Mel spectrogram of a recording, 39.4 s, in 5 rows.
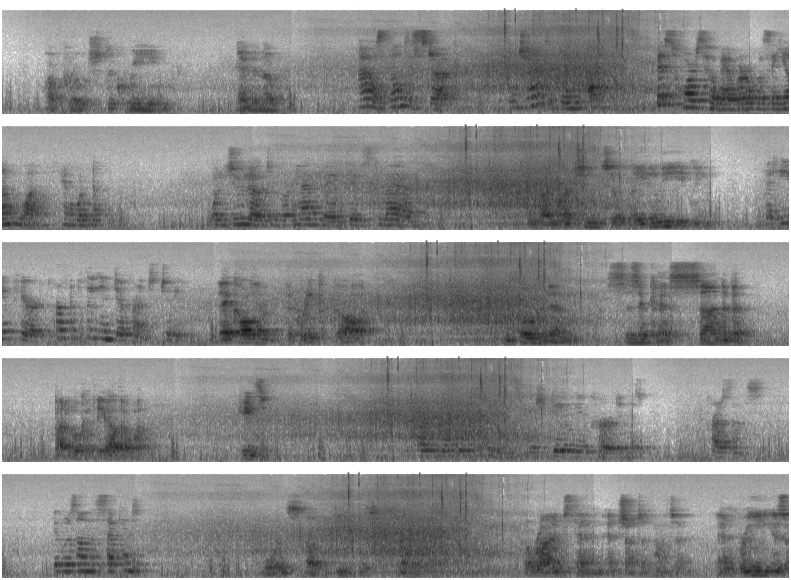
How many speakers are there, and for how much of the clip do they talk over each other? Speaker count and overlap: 8, no overlap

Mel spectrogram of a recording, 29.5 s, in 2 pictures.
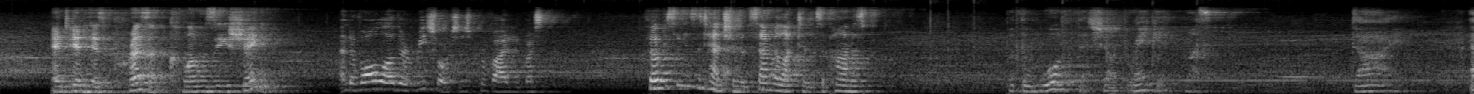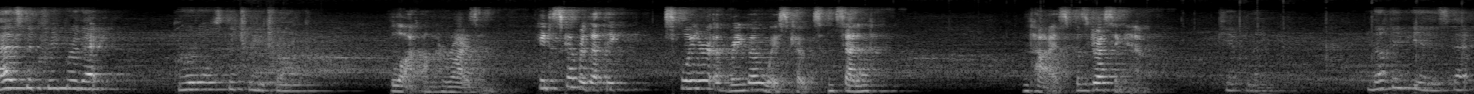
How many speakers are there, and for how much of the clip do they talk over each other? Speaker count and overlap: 4, no overlap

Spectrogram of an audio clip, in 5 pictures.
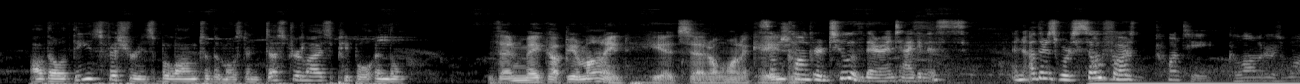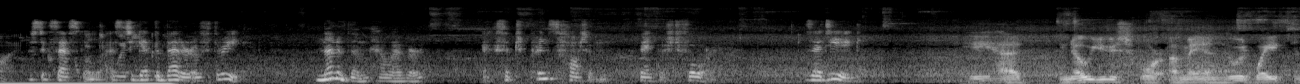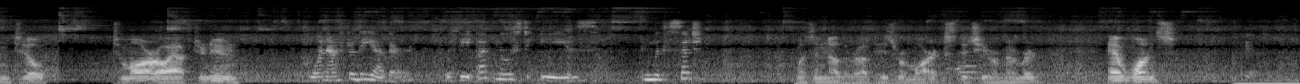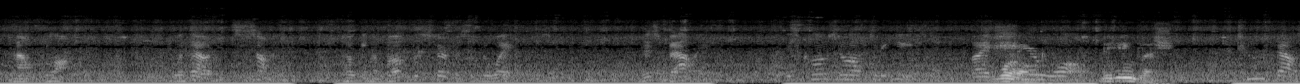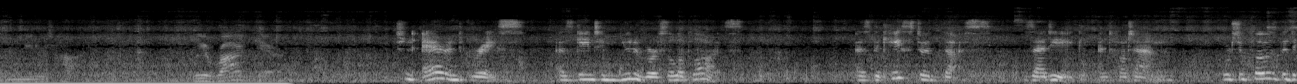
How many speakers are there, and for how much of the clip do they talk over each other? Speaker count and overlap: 4, about 5%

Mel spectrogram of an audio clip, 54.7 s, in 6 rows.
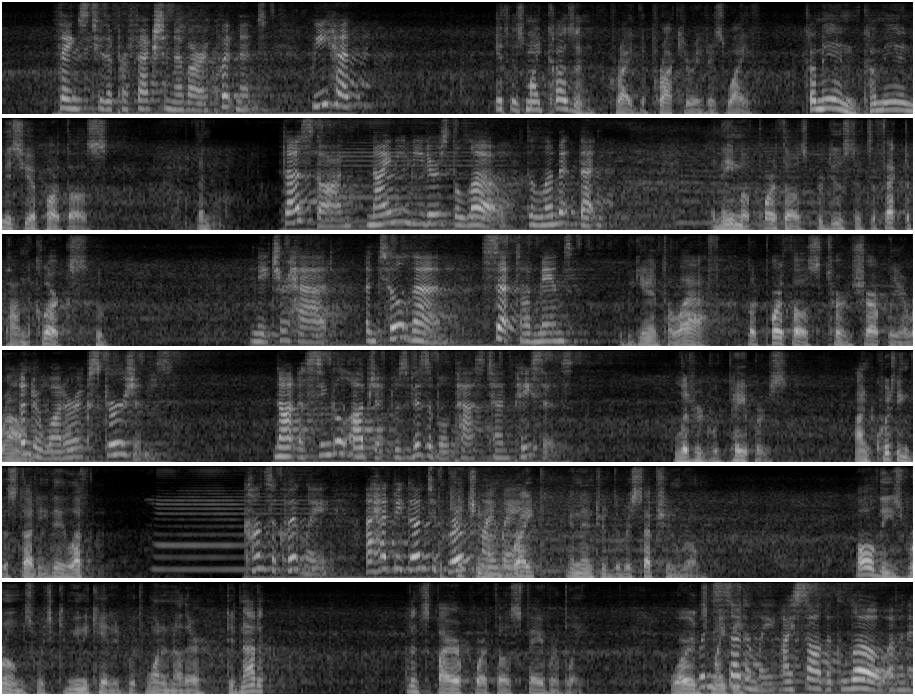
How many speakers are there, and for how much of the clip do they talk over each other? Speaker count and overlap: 2, about 3%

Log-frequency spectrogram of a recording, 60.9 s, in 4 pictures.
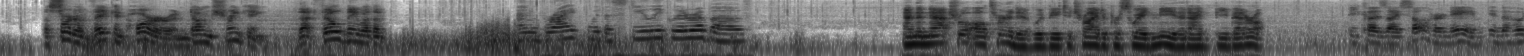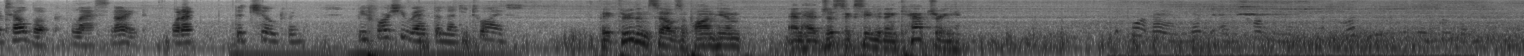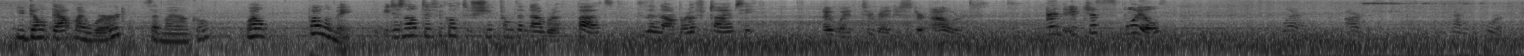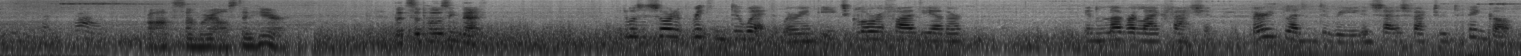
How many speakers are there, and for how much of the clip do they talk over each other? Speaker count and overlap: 9, no overlap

